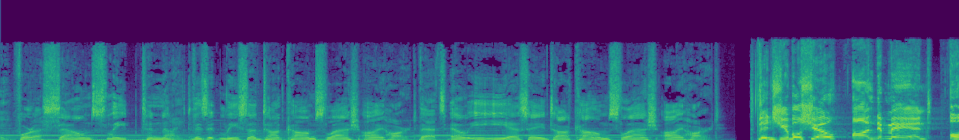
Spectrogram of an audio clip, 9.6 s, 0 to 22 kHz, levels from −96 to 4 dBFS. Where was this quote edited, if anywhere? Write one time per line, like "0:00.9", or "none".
0:07.5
